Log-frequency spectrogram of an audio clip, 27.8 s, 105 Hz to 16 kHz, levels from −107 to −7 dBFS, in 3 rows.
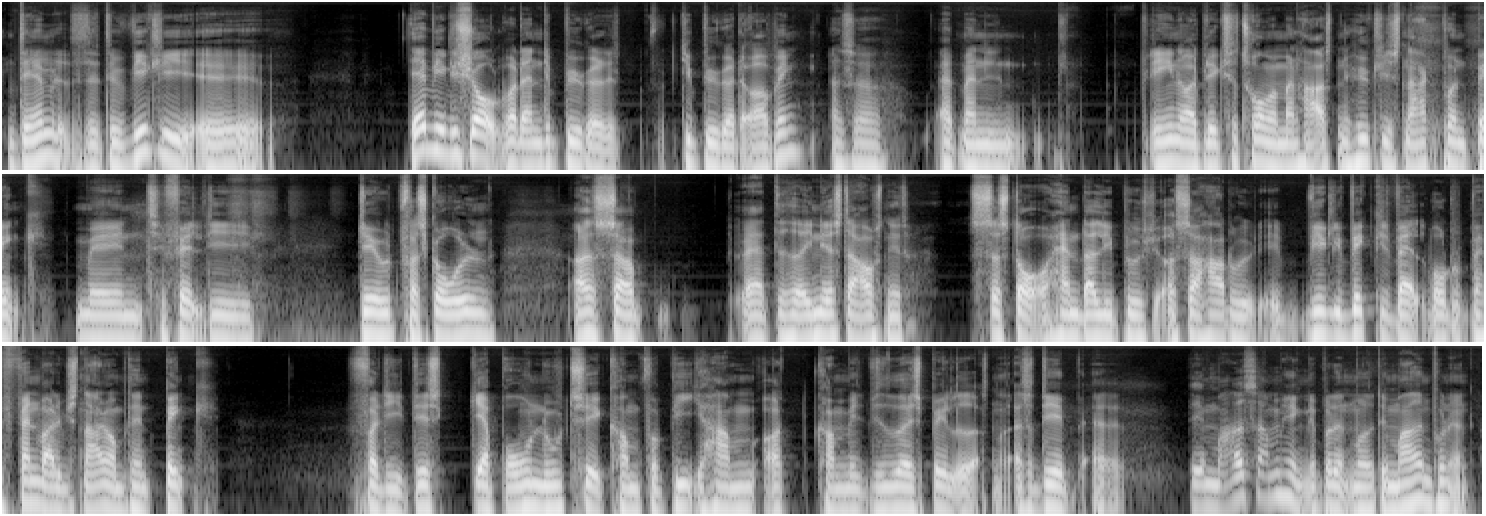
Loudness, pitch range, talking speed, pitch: -23 LUFS, 115-125 Hz, 245 wpm, 120 Hz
